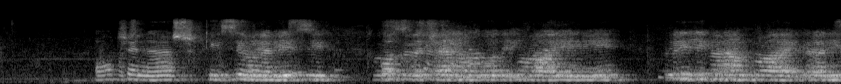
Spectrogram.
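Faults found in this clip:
No faults found in the clip. The call path shows in a top end that stops near 8 kHz and coding texture, which fits Opus at around 24 kbps.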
